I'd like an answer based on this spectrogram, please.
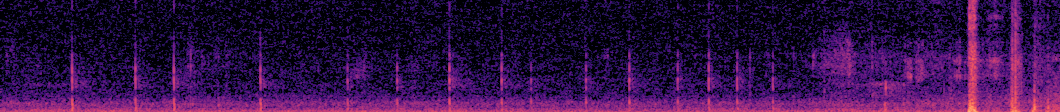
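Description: Faint tapping and clicking of a stylus tip on a tablet's glass screen during handwriting, with one sharper, louder click near the end.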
